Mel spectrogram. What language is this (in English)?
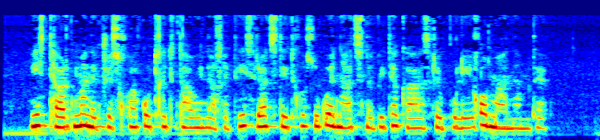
Georgian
